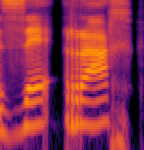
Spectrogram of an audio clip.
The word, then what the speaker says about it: Zerach: A pronúncia é Zerach, com aquele che gutural lá do fundo da garganta.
